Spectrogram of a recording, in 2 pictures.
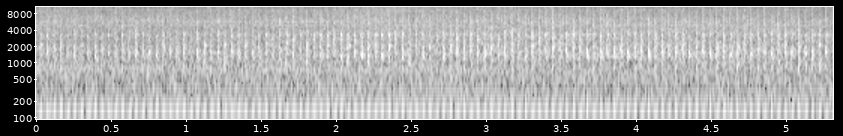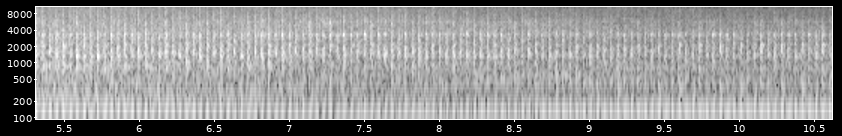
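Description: Kubota L2550 DT compact tractor's diesel engine idling steadily.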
